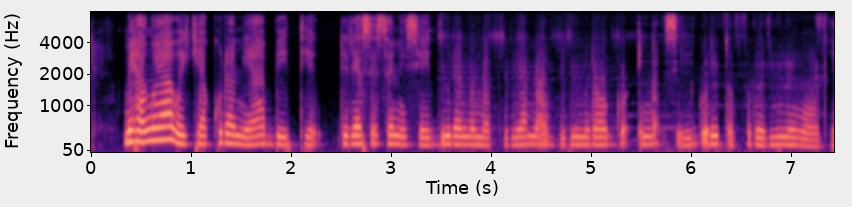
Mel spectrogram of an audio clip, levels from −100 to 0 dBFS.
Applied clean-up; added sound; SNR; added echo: neural separator model SepFormer DNS4.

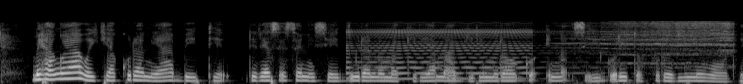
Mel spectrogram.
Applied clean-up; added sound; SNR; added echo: none; Keyboard (musical) + Screech; 11 dB; none.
